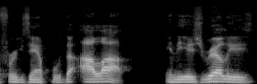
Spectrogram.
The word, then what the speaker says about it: Aleph: As he pointed out, when you look at that first letter, for example, the Alap, In the Israeli, it's pronounced Aleph.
